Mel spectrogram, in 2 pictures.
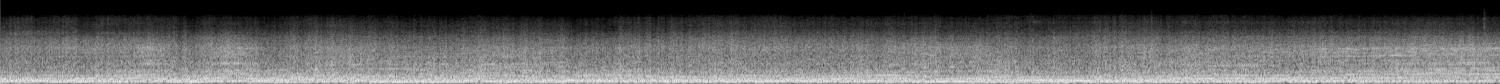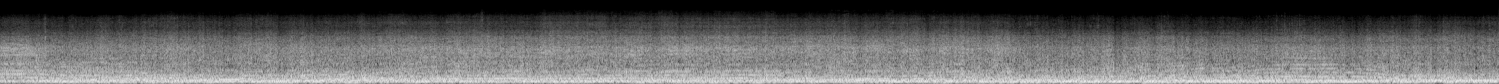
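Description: Several demolition derby compact cars' engines revving up and down at once, many overlapping rising and falling engine notes, loud and continuous.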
